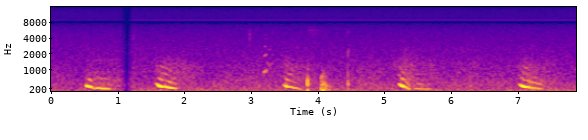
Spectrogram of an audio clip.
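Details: Akari, a female pet cat, recorded in her first two months with a new household, gives five short, downward-sliding meows spaced about one to two seconds apart. Each is thin and plaintive with faint overtones. A quiet background hum runs underneath.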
